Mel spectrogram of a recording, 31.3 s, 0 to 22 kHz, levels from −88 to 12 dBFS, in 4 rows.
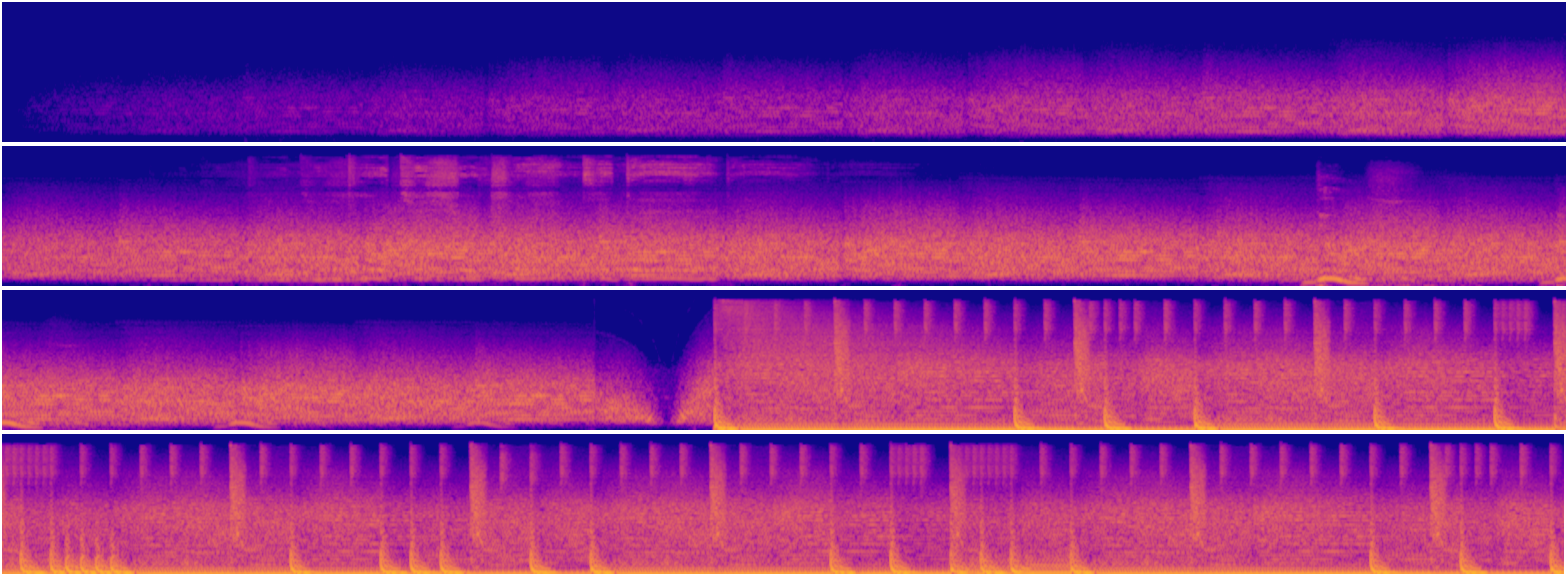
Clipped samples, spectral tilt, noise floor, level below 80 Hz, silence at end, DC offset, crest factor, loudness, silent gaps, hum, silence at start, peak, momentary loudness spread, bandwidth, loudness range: under 0.1%; -5 dB/octave; -70 dBFS; -18 dBFS; 0 s; under 0.1%; 14 dB; -17 LUFS; none; none; 4.9 s; -2 dBFS; 14 LU; 16.5 kHz; 14 LU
